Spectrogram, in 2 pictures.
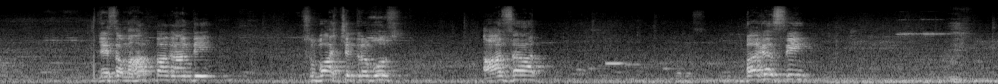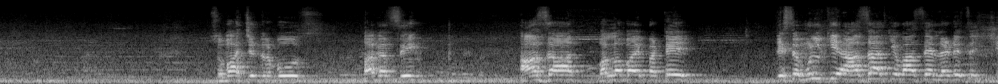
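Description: An elderly man speaks forcefully into nearby microphones, in bursts with pauses.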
